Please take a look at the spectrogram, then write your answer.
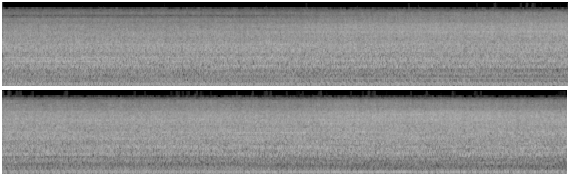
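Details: Cadillac ("Lil Debby") idling steadily with an even low rumble, no sputter or surging, after fuel-system diagnosis of a brand-new but failing fuel pump; running without a fuel return, possible vapor lock suspected; return-style filter still to be refitted. Normal idle.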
